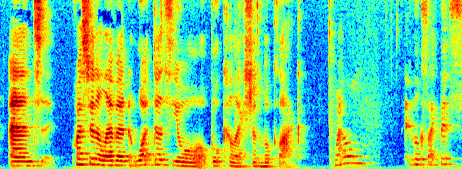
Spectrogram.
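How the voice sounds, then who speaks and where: The speech moves at a fairly slow pace with long, frequent pauses, amid noticeable background noise and audible room echo. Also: woman, lively intonation. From China, moved to Australia at ten. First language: Chinese. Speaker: book vlogger and lawyer. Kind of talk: casual vlog talk. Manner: hesitant, many fillers.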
